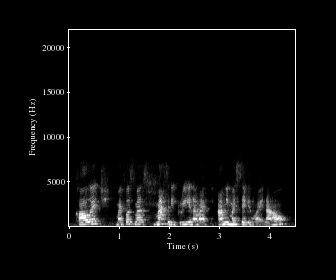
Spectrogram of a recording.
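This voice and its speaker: The speaker uses fairly even intonation at a moderate pace in a Vietnamese accent. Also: woman. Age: 30s. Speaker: graduate student and campaign volunteer. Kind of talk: casual live stream chat. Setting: live stream, in person together. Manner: hesitant, many fillers.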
